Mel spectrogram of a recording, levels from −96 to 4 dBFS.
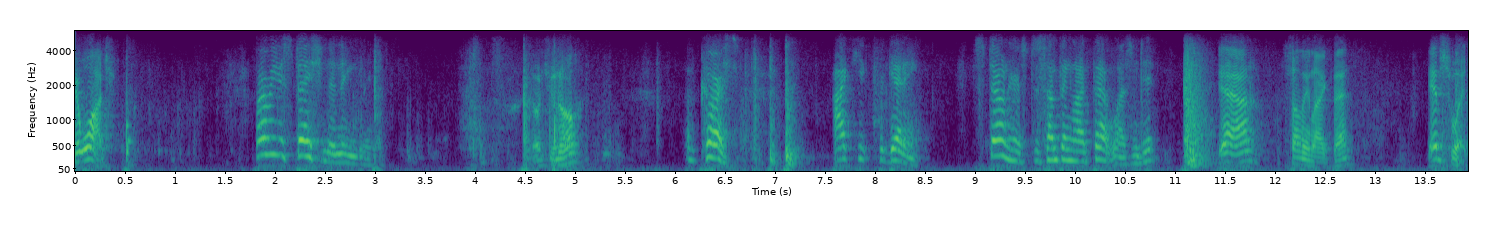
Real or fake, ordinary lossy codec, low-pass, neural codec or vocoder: real; Opus, 16 kbps; 5.4 kHz; none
